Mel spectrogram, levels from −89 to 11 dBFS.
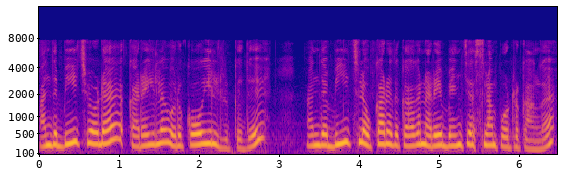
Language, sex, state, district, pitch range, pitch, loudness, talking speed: Tamil, female, Tamil Nadu, Kanyakumari, 225-270 Hz, 245 Hz, -14 LUFS, 100 wpm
